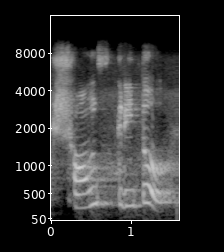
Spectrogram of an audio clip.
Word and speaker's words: সংস্কৃত: এটা হবে একটা স বলতে হবে তোমাকে, তাহলে সংস্কৃত, সংস্কার, এটা মনে রাখো। একবারে সংস বললে তারপরে কৃত বললে, একবারে সংস বললে তারপরে কার বললে, যে সংস্কার বলতে বলতে অভ্যেস হয়ে যাবে।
